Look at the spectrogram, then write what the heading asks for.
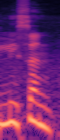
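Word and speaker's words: listen: एस T right करोगे लेकिन आवाज़ किसकी आएगी? ओनली एस की, लिसन।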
